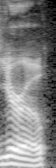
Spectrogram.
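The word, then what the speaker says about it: gyro: You can fold it like a gro sandwich, bro. Yeah, that's pronounced that's pronounced Euro. Euro sandwich.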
